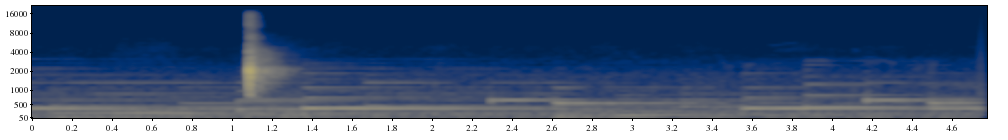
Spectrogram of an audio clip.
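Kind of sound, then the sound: human body sound, finger snap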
